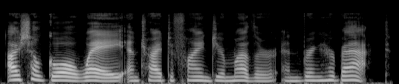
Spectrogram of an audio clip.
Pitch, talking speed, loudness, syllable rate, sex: 175 Hz, 210 wpm, -20 LUFS, 4.2 syllables/s, female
